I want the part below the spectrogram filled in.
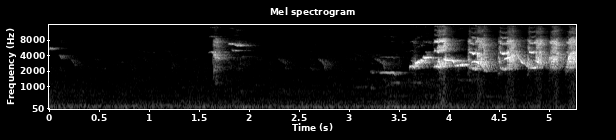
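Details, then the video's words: Oriental magpie-robin (kacer) in 'isian' song mode: a few soft thin whistles and a slurred note, then a loud run of rapid, rhythmic buzzy chattering notes repeated about three times a second. "burung kacer gacor isian koslet"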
